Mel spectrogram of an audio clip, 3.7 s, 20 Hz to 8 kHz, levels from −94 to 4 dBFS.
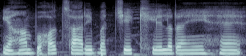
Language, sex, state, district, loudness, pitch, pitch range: Hindi, female, Jharkhand, Deoghar, -17 LUFS, 180 Hz, 175-185 Hz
